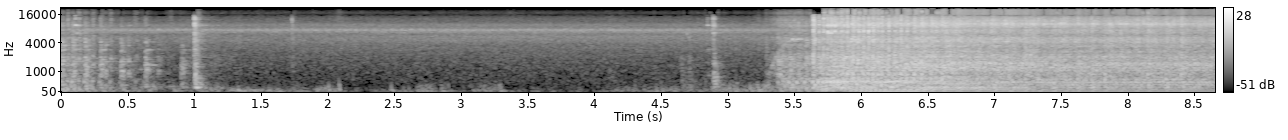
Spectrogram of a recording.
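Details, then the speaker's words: Toro CCR 3650 two-stroke snowblower, warm, sat unused for months with gas still in it, nothing done to it: after five seconds of handling it catches at once and settles into a steady, even run; healthy start. "Really cool. Sitting there for months. Started right up. Pretty reliable."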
